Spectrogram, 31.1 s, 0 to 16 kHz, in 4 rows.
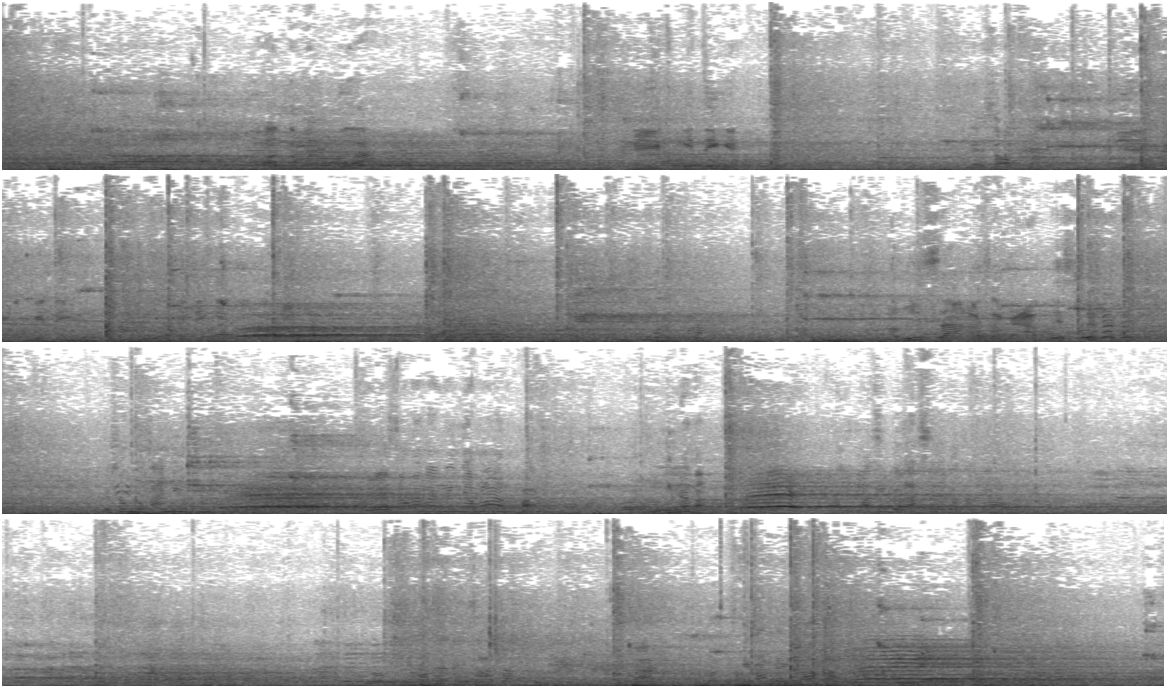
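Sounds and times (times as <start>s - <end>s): shoe squeak on floor: 5.8s - 9.4s, 11.6s - 12.2s, 13.1s - 15.1s, 16.5s - 17.7s, 27.4s - 28.5s.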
